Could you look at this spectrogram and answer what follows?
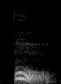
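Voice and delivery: high, short falling 不; teacher's emphatic falling 不; 不 in fourth tone. Shown as a demonstration. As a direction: drop sharply on 不. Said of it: "you read them all".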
